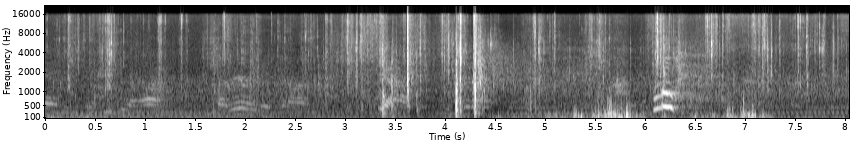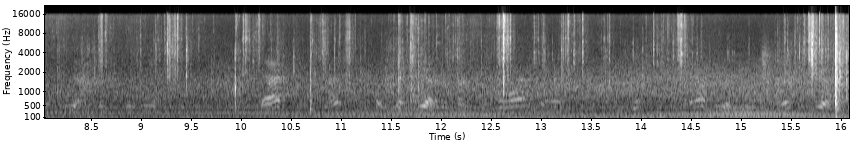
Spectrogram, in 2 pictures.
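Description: Sword-and-shield sparring: a quick cluster of sharp knocks about three to four seconds in as blows land on the shields, then scattered lighter knocks, with a last strike near the end. Faint voices can be heard in the background.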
